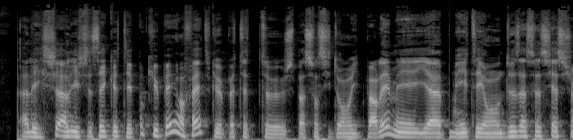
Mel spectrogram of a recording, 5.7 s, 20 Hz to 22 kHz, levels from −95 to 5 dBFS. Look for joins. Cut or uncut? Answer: cut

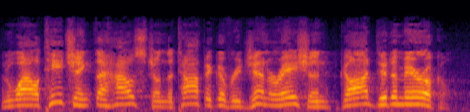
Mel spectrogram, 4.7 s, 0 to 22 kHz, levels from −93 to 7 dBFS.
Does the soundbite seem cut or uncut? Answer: cut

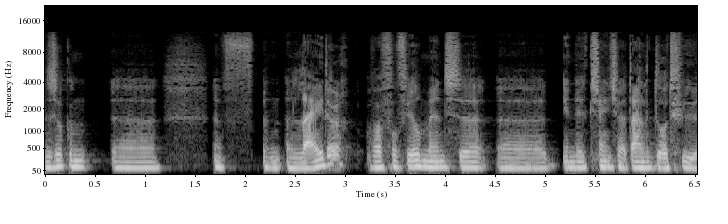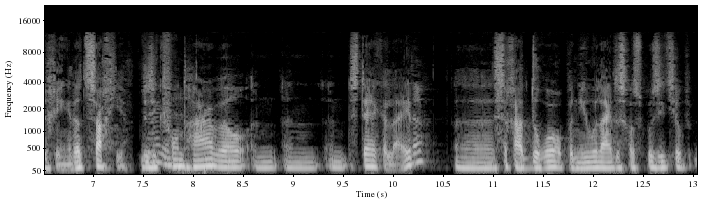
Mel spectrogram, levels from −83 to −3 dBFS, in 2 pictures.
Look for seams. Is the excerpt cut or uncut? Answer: cut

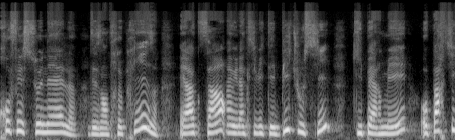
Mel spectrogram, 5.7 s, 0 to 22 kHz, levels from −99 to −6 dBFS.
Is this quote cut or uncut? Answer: cut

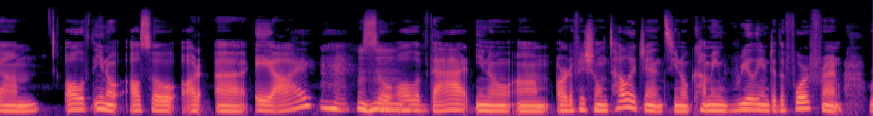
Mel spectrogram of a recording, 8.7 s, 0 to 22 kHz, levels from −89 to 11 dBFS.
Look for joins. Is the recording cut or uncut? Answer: cut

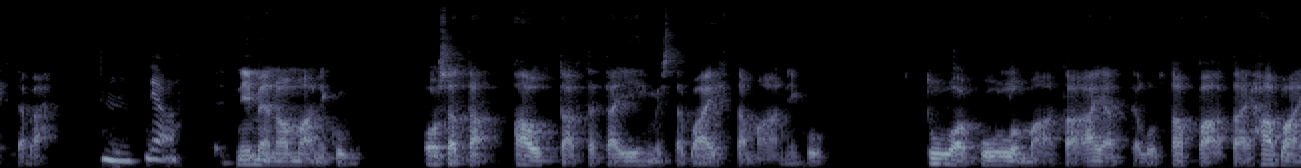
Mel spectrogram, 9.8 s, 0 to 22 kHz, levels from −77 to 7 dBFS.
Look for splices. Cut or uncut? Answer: uncut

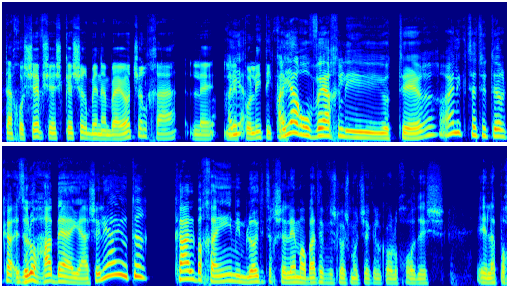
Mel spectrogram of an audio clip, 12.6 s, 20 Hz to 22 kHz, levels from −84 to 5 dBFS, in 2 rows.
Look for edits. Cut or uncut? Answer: uncut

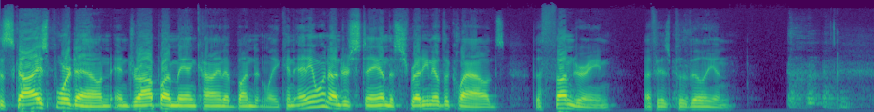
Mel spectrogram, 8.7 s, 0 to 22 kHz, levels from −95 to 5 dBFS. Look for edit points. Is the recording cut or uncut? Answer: uncut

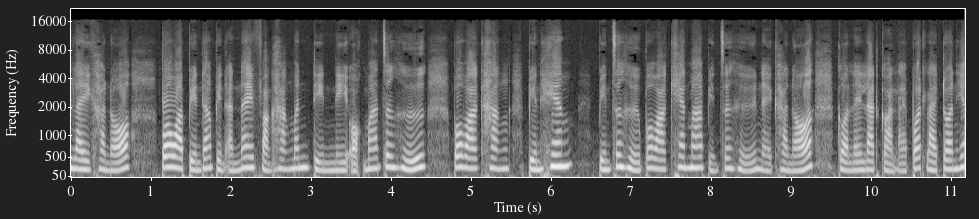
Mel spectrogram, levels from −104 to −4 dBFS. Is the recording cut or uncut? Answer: uncut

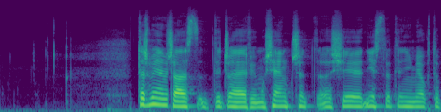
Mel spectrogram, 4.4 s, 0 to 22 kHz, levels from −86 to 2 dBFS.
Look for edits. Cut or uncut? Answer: cut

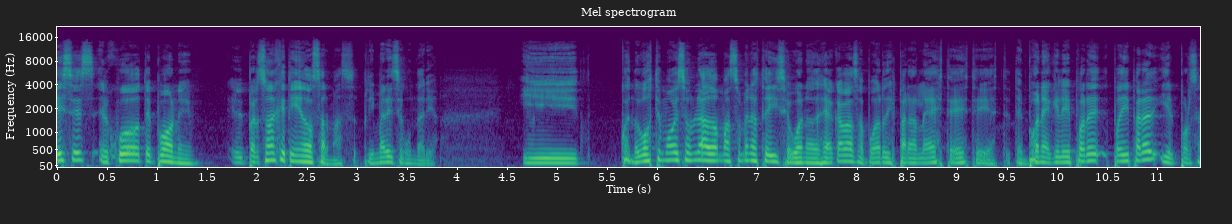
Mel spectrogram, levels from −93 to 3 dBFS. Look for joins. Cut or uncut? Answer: uncut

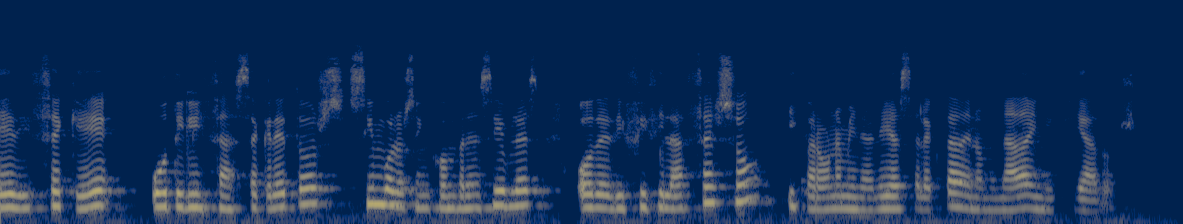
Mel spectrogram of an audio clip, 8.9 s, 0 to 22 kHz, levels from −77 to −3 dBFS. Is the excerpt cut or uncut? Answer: cut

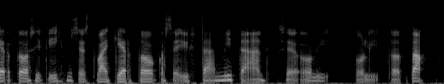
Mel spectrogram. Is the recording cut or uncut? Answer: uncut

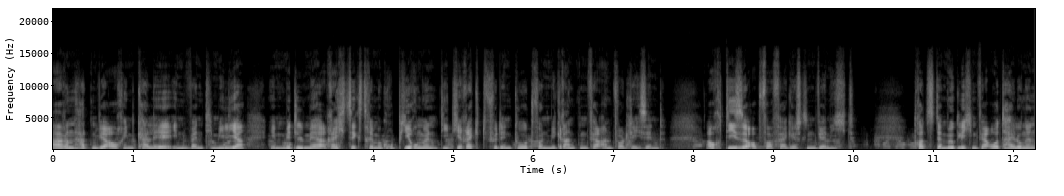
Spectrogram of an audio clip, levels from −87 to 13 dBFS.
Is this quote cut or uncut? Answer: uncut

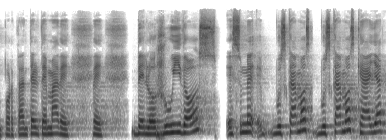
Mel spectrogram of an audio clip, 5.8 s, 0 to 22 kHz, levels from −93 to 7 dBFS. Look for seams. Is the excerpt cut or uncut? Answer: cut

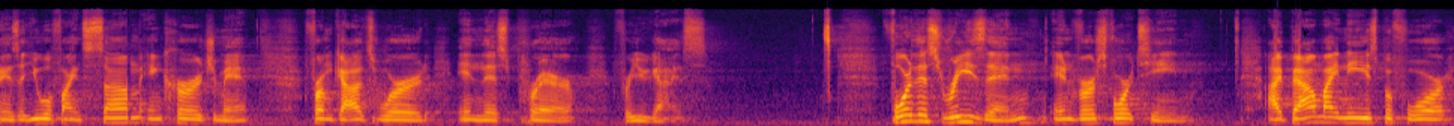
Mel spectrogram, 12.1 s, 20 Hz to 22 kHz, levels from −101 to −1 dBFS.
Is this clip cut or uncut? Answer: uncut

